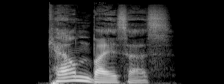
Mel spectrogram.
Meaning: genitive of Kernbeißer
- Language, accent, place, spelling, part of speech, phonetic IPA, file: German, Germany, Berlin, Kernbeißers, noun, [ˈkɛʁnˌbaɪ̯sɐs], De-Kernbeißers.ogg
